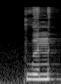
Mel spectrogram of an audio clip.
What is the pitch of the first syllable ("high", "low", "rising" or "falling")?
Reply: high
